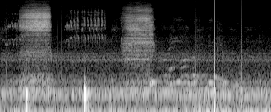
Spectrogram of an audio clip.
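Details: Barn owl family of two adults and three nestlings in a wild nest box, live cam; two broad hissing bursts around a short rattling, chittering call, followed by quieter rustling and one sharp knock.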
